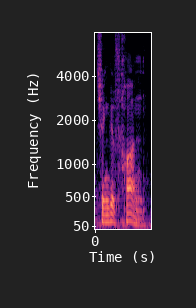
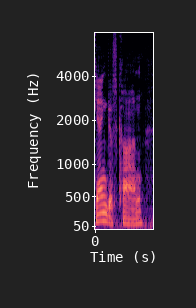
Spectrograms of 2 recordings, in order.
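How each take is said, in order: First: The name begins with a ch sound. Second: The name begins with a soft j sound. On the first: This is how it is said in Mongolian. "the Mongolian pronunciation is" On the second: This is the usual American way of saying it. "the American or standard pr pronunciation is"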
